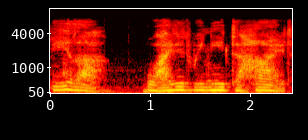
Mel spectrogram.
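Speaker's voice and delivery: barely audible, very quiet, hushed, careful voice. Playing a hiding character who asks a companion why: very quiet voice. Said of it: "Al will very quietly say".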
